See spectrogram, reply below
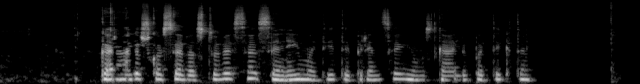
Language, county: Lithuanian, Panevėžys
